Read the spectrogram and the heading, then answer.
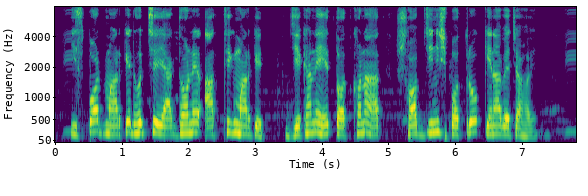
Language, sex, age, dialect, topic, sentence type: Bengali, male, 18-24, Northern/Varendri, banking, statement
